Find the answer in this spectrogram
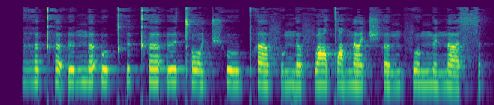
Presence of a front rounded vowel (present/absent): present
